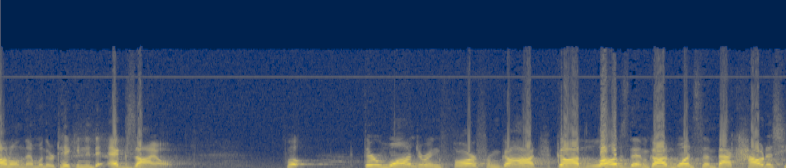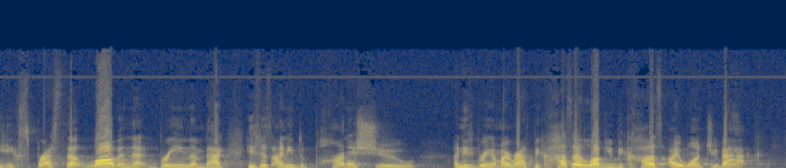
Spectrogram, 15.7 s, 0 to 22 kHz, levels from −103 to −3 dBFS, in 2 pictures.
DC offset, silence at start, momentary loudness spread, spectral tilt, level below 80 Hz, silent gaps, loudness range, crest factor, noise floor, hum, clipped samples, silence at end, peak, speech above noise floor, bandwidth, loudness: under 0.1%; 0 s; 12 LU; -6 dB/octave; -58 dBFS; none; 7 LU; 14 dB; -61 dBFS; none; under 0.1%; 0.4 s; -8 dBFS; 40 dB; 14.5 kHz; -21 LUFS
